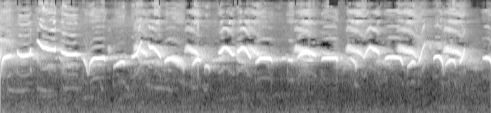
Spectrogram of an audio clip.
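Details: Chinese hwamei in morning song training for singing contests, pouring out a continuous loud run of rich whistled slurs that rise and fall, with looping phrases and no pauses.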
